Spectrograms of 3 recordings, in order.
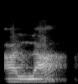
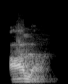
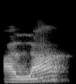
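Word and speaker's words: ἀλλά: Bien, yo simplemente te daría la observación de el acento en Alá, legay. ¿Listo? Creo que mencionaste en Ala. ¿Listo? Entonces, Alá, legay, auto.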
